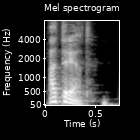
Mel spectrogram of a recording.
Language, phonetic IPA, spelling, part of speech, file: Russian, [ɐˈtrʲat], отряд, noun, Ru-отряд.ogg
- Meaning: 1. detachment, squadron, troop 2. group, team 3. order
